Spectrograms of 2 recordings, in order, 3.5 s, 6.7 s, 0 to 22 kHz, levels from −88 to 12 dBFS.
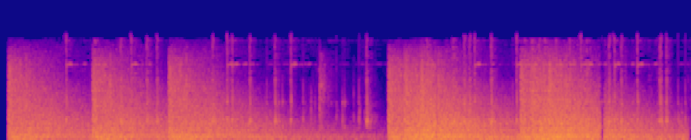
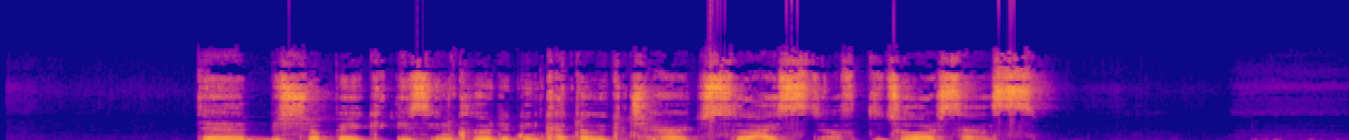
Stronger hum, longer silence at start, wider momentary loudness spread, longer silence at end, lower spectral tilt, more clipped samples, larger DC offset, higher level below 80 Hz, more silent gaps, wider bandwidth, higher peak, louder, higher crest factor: neither; second, 0 s vs 1 s; first, 11 LU vs 8 LU; second, 0 s vs 1.55 s; about the same, -2 dB/octave vs -2.5 dB/octave; neither; first, 1% vs under 0.1%; first, -38 dBFS vs -62 dBFS; neither; second, 17 kHz vs over 20 kHz; about the same, -2 dBFS vs 0 dBFS; about the same, -15 LUFS vs -14 LUFS; about the same, 14 dB vs 18 dB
